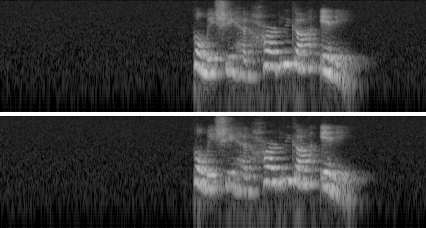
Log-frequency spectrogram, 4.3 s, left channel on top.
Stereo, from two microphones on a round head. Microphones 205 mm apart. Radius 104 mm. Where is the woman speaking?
15° left (ahead or behind), 0.6 m.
